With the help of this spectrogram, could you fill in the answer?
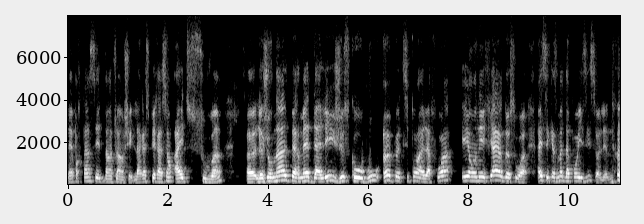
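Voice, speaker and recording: Talking at a fairly slow pace, a man speaks with a high pitch. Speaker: life coach / trainer. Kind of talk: live-streamed training session.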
